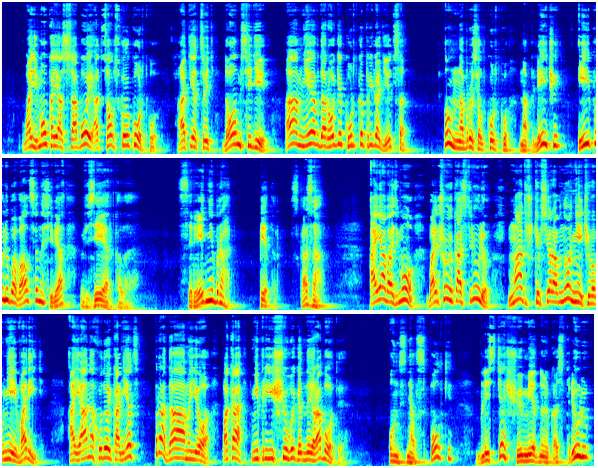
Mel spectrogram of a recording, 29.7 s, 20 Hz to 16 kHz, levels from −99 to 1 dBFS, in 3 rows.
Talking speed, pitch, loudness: 125 wpm, 195 Hz, -15 LUFS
